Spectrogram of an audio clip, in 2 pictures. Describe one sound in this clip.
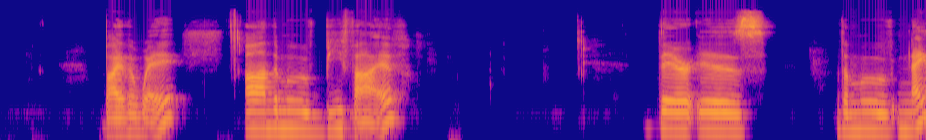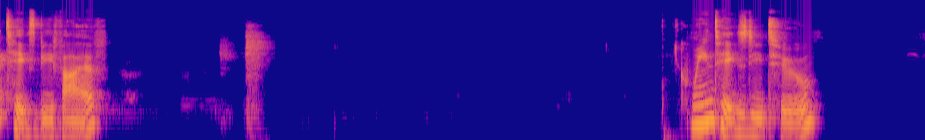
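A young woman speaks calmly and thoughtfully into a microphone, with pauses.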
